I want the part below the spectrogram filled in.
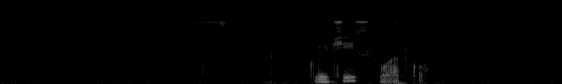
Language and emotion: Russian, neutral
